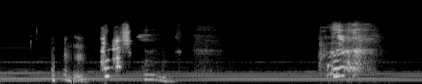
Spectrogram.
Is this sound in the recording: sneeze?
yes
